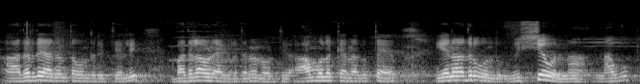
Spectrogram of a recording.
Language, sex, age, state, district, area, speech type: Kannada, male, 30-45, Karnataka, Kolar, rural, spontaneous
